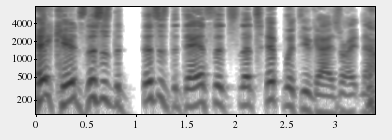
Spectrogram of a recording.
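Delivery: mocking, sarcastic, overeager, pandering sales-pitch tone. Mocking the movie's obvious pitch to kids: mocking an obvious pitch to kids. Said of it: "because it was such an obvious play".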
